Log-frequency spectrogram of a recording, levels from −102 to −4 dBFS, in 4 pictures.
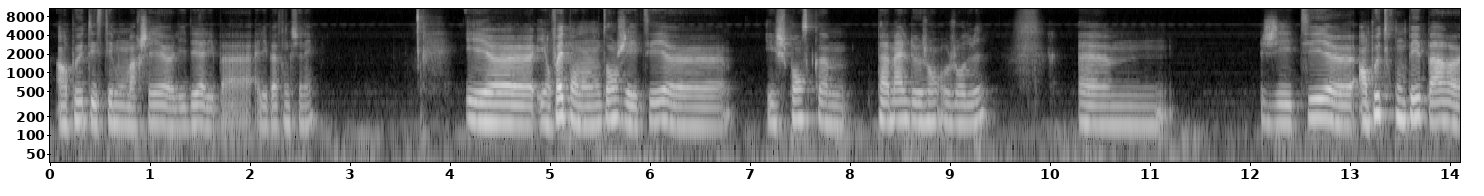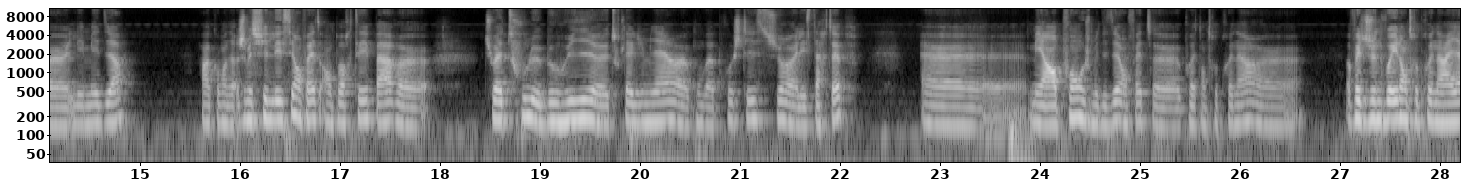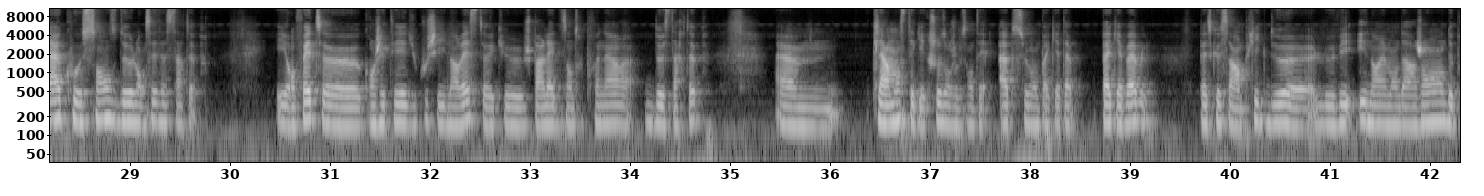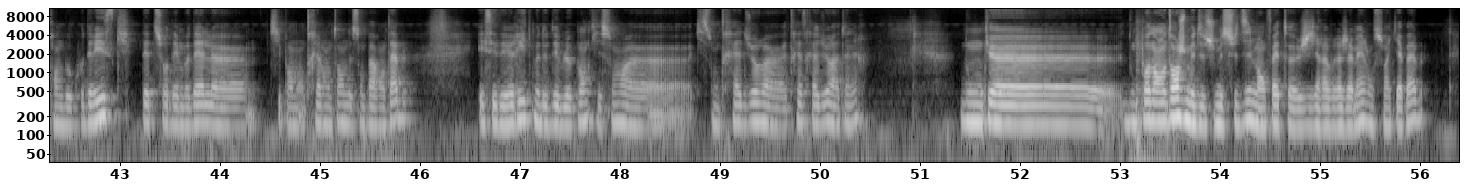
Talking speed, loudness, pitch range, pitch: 210 wpm, -33 LUFS, 140-165 Hz, 150 Hz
